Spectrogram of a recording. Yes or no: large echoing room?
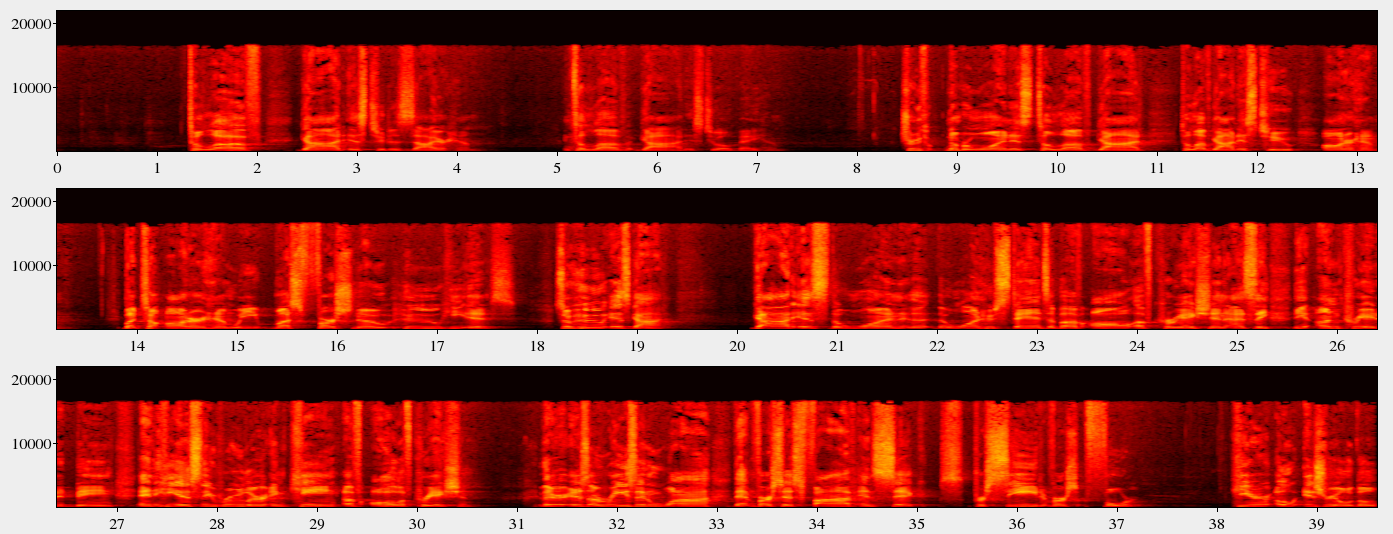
yes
